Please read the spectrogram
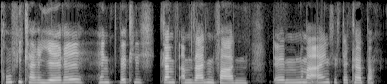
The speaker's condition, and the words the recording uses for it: Deafness. Aber ich habe keinen erlebt, der so gut spricht wie Sie.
